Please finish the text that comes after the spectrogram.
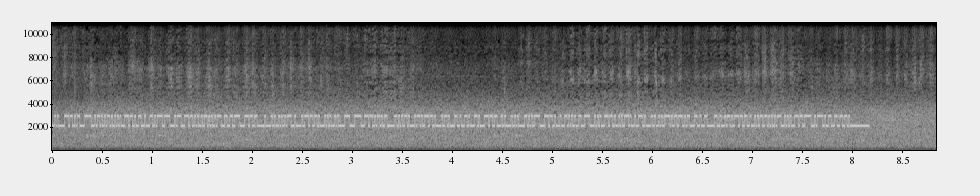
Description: RTTY (75 baud, 850 Hz shift), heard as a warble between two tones, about 2550 Hz centre, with radio static and the noise of a restroom. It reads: … BTDDY WUEOZ FRZIO VKJZK GYXOT DVRGD KGPGG CKXRO QRWOY JHAKJ BPVPD PSRZY TEWIG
